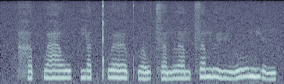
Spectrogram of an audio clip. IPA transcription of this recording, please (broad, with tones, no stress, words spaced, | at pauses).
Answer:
hɐ˨p̚kʷaː˧w | jɐ˨˥t̚kʷʰœː˨ kʷʰɐ˨˧wt͡sɐ˨˧nlɐ˧m t͡sɐ˥mlyː˨luː˥mjɪ˨˧ŋ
